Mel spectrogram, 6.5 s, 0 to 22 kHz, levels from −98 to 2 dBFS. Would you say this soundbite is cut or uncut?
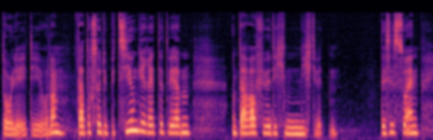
uncut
